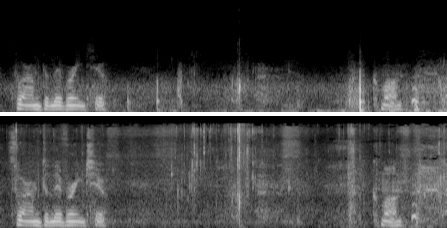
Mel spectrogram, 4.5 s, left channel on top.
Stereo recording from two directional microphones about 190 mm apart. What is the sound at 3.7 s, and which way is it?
Speech, 35° right (ahead or behind).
